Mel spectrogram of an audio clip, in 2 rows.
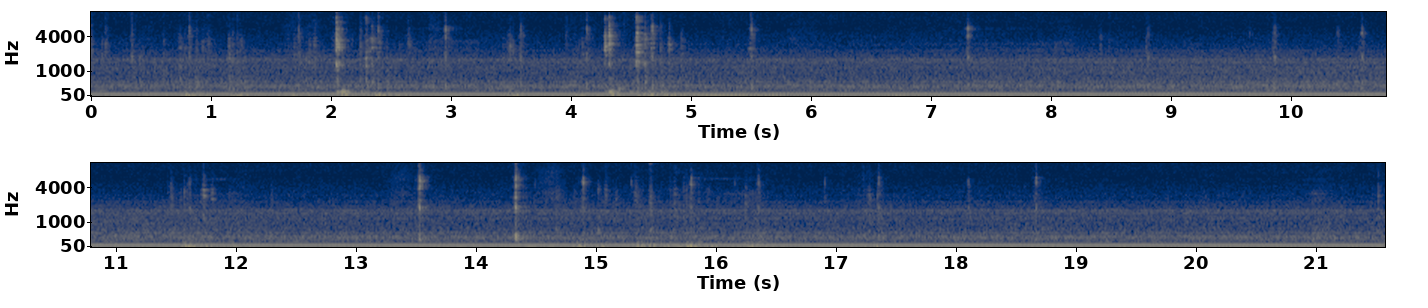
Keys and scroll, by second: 0.7 typing, 2.3 s, 4.5 s, 11.5 typing, 14.7-15.7 typing.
